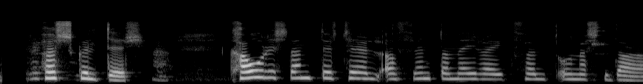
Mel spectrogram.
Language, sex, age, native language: Icelandic, male, 18-19, Icelandic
